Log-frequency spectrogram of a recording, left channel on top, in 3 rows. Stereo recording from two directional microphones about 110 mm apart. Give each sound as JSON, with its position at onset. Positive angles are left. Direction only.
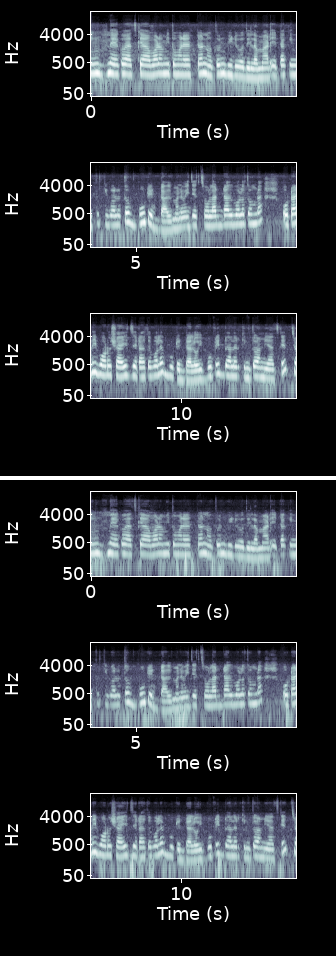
{"t": 0.1, "sound": "speech", "side_deg": 40}
{"t": 2.2, "sound": "speech", "side_deg": 35}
